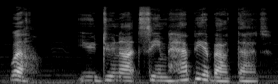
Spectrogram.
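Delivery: ordinary talk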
